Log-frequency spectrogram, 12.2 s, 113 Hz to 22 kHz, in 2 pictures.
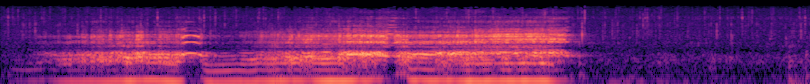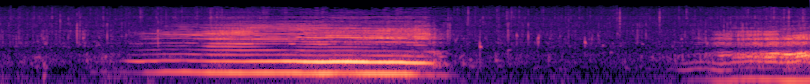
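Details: Humpback whales singing beneath the surface at Vava'u, Tonga, in September 2015, a lowing sound: a buzzy two-part moan, a quiet gap, then a long pure rising-and-falling tonal wail before another buzzy phrase begins.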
